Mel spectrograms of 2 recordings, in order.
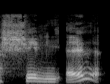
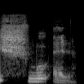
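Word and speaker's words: שמואל: On ne dit pas Shemiel, on dit Shmuel.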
